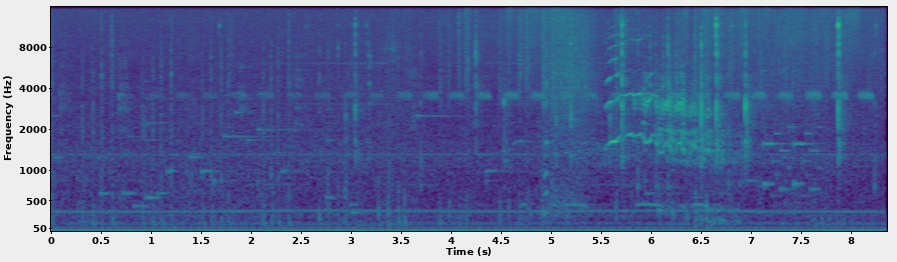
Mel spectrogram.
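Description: A horse whinnies amid rhythmic clip-clop hooves in a game-like soundscape near Kakariko Village, with a low steady hum underneath and faint ticking.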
